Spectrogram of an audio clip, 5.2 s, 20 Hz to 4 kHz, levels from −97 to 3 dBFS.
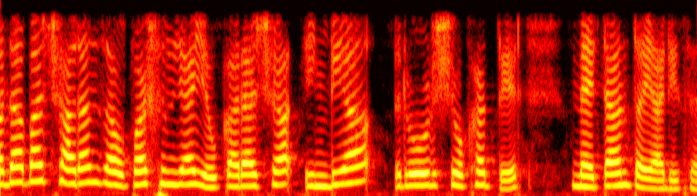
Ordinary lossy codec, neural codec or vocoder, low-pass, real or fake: none; codec, 16 kHz, 4.8 kbps, FACodec; 3.6 kHz; fake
